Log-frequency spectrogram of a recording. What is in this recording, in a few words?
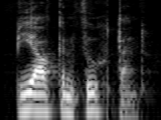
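"beul gun phutan", Scottish Gaelic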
